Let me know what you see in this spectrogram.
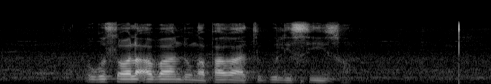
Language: South Ndebele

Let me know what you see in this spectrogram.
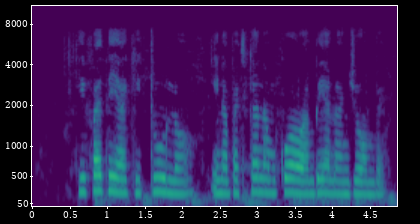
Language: Swahili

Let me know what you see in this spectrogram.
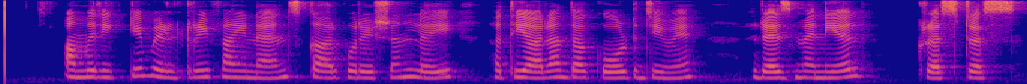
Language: Punjabi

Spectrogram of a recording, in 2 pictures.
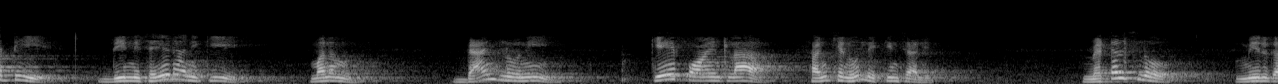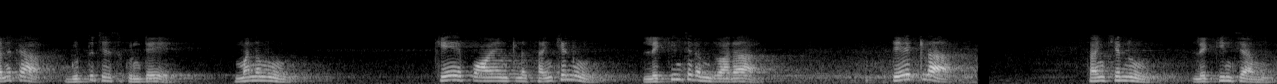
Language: Telugu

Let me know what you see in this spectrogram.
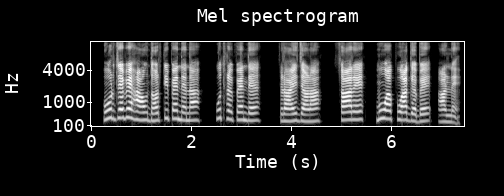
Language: Kullu Pahari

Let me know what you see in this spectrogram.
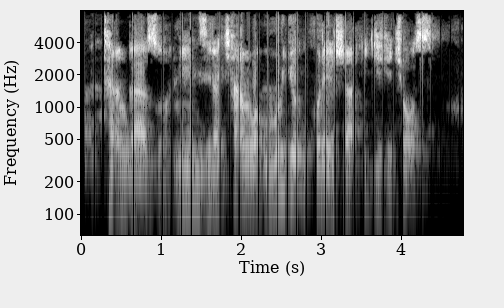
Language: Kinyarwanda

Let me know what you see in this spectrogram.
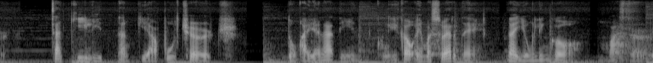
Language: Filipino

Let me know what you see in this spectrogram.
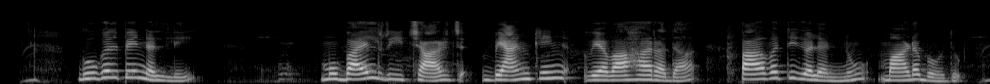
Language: Kannada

